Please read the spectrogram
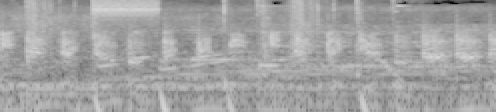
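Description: Psytrance track: a steady four-on-the-floor kick drum, about two beats a second, with a rolling bassline filling the gaps between kicks, and fast pulsing synth and hi-hats above.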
